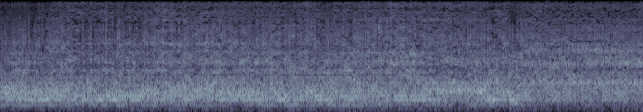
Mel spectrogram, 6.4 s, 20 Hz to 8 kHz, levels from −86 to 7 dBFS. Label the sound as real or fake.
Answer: fake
